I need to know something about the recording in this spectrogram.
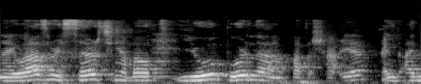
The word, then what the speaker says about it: Purna Bhattacharya: Well, I see that you are a very creative woman, and I was researching about you, Purna Bhattacharya, and I'm not sure if I'm with the exact You're pronouncing it pronunciation.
